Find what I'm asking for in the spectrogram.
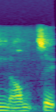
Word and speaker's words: Nantes: He lost to Nantes. – Nantes. – I don't know how you say it. Nantes, Nantes. – No, I think it is nonce.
